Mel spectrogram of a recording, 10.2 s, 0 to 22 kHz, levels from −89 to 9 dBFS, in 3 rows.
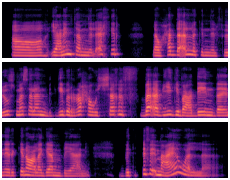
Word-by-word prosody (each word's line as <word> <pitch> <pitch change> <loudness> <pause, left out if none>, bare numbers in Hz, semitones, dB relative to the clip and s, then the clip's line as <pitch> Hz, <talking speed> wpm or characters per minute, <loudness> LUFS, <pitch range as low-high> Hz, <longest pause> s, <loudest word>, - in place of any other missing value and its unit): آه، 200 0 0
يعني 220 +3 +1
أنت 295 -2 +3
من 220 -3 -1
الآخر 300 +7 -4 0.5
لو 200 -1 +1
حد 255 +4 0
قال 280 +3 +4
لك 250 -2 -3
إن 205 -2 -5
الفلوس 205 +7 -5
مثلًا 250 -2 0
بتجيب 200 +6 -3
الراحة 245 +2 0
والشغف 245 +4 -3
بقى 245 +3 +6
بييجي 245 +2 0
بعدين، 215 +1 +1
ده 205 0 +2
نركنه 210 +3 0
على 205 -2 +3
جنب 200 -2 -1
يعني، 180 +2 -7 0.4
بتتفق 205 - -3
معاه 265 - +3
والّا؟ 100 - -5
220 Hz, 155 wpm, -21 LUFS, 200-250 Hz, 0.5 s, بقى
